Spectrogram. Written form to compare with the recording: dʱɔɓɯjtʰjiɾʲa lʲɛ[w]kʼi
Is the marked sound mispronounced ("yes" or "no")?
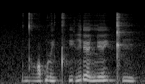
yes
